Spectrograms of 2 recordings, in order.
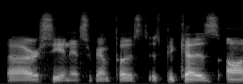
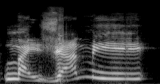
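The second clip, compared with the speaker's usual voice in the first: high, loud indignant cry; indignant shout; 9 dB louder than usual. Real, not acted. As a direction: yell the team name in disbelief. Outraged answer to "who?.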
